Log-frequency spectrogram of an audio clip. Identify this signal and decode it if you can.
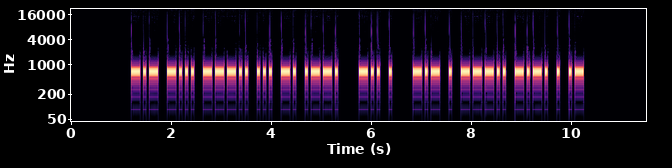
Morse code, heard as a keyed tone, about 21 wpm, 700 Hz. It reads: KB8SNP DE KE8CEA
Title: USA Callsign DE Callsign - 6 Characters - 20wpm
